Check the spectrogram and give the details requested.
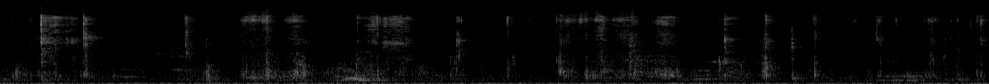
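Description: Close-miked eating: chewing and wet mouth sounds on Maggi noodles and macaroni, mixed with a fork clicking and scraping against the plate, in irregular short crackles.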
